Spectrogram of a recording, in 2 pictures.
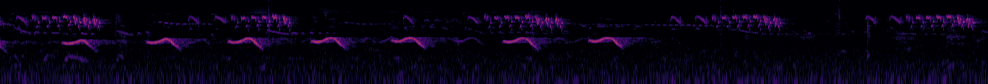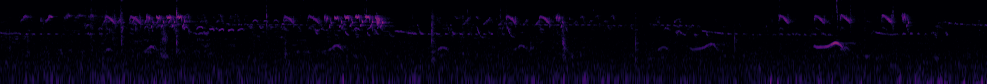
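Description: Birds calling: high, rapid trilled bursts about a second long, repeating every two to three seconds, and over the first ten seconds a lower note that sweeps upward, repeated about once a second.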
